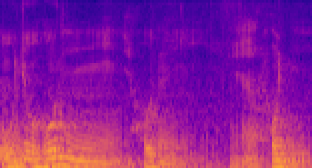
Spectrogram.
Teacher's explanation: nun sukun langsung dilebur ke huruf ya, tapi masih ada 30% bunyi nun sukunnya atau tanwinnya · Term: nakis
